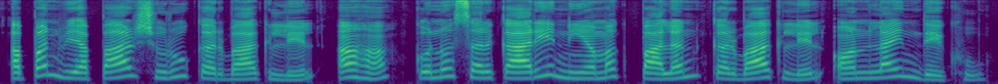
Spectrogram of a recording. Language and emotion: Maithili, neutral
